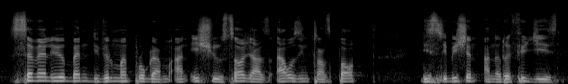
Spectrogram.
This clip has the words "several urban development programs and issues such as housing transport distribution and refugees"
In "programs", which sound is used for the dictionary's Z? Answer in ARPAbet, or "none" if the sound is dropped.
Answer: none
